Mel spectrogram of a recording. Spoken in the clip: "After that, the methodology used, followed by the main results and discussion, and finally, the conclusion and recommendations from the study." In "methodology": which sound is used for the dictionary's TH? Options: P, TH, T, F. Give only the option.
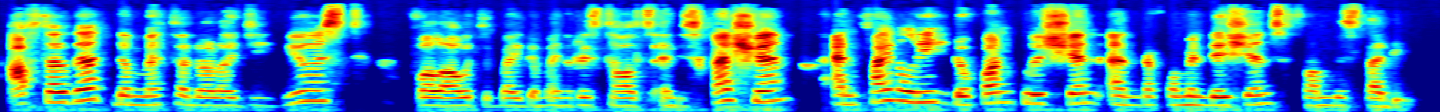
T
